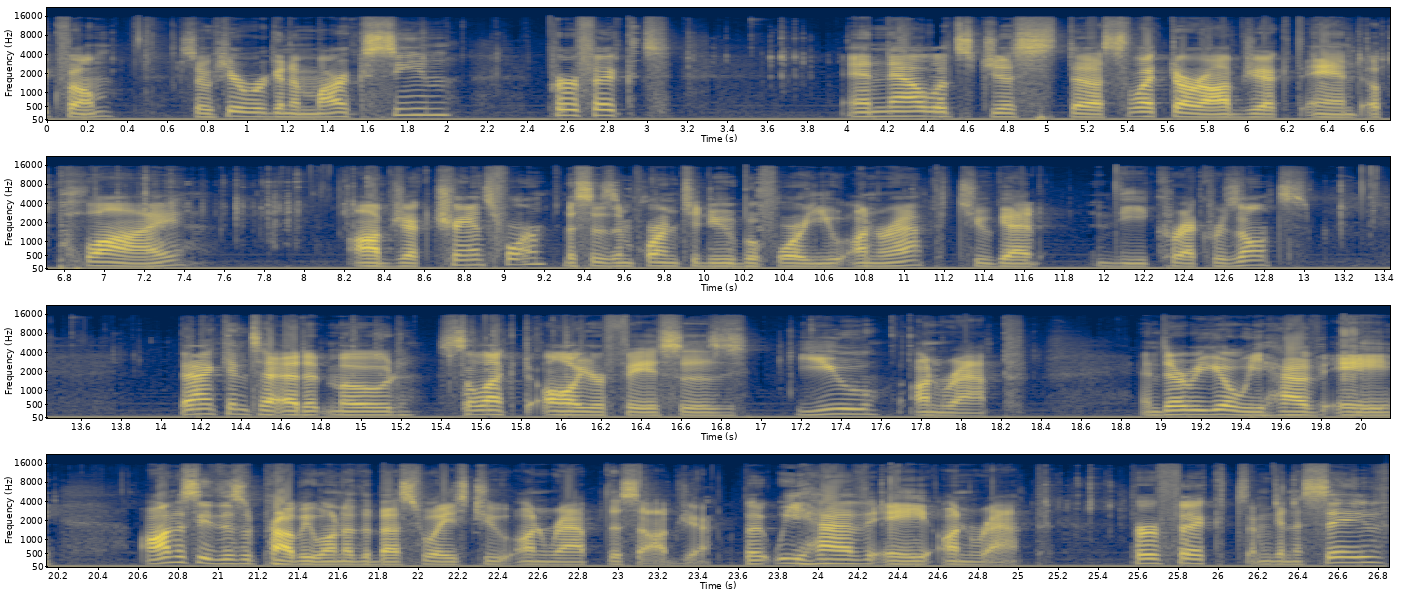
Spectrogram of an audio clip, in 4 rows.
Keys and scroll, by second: 1.5 Return, 4.0 Tab, 4.0 Return, 6.6-7.9 typing, 8.2 Return, 13.2 Tab, 15.4 3, 17.1 u, 25.1 Tab, 26.3 ctrl+s.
